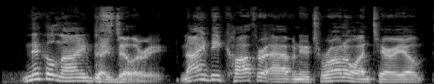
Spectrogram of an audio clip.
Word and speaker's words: Nickel 9 Distillery: Is it Nickel 9 Distillery? Or because I've also heard Nickel 9 Distilleries. What's the proper way to say it? – Distillery.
